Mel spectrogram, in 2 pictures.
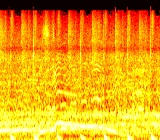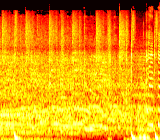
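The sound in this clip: A Ferrari race car accelerates hard off the line at a race start with its engine on the rev limiter. The loud, continuous engine note repeatedly climbs and drops through gear changes, with squealing tires throughout.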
